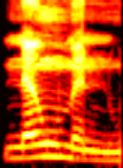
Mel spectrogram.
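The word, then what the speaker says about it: نومًا: Okay, نوما will be pronounced with the sound of N because I connected to the following word.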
